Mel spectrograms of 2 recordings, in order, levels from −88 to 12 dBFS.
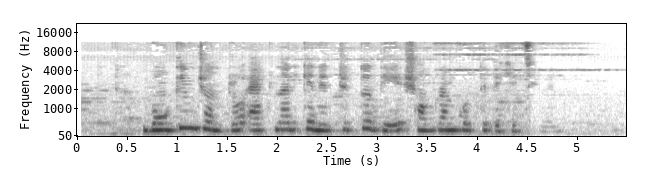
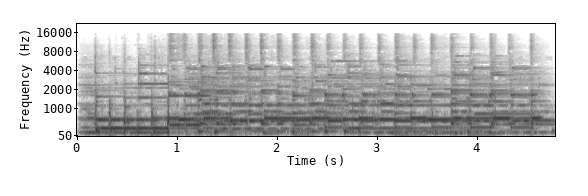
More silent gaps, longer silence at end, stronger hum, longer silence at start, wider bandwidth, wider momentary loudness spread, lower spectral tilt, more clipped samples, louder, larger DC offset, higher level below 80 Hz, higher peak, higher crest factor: neither; first, 0.6 s vs 0 s; neither; about the same, 0.05 s vs 0 s; second, 11.5 kHz vs 15.5 kHz; first, 9 LU vs 2 LU; second, -4 dB/octave vs -5.5 dB/octave; neither; second, -22 LUFS vs -17 LUFS; neither; second, -62 dBFS vs -44 dBFS; second, -8 dBFS vs -2 dBFS; about the same, 16 dB vs 16 dB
